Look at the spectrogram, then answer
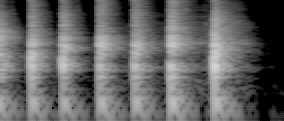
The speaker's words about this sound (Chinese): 突然听见，嗯，有人敲门吗？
